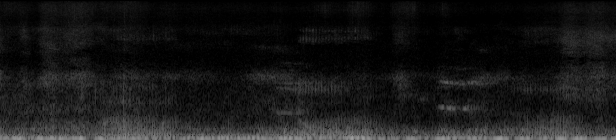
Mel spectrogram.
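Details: Colorful stray street cat purring as it seeks to be petted; a low, steady rumbling purr pulses continuously, with faint high chirps and a soft background hum.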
